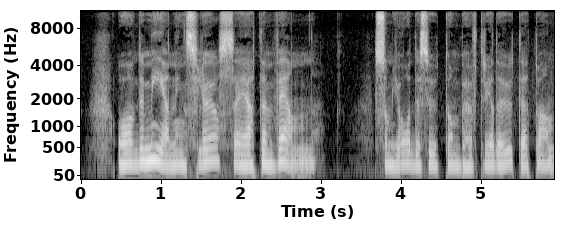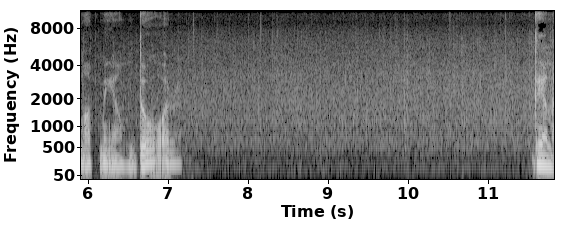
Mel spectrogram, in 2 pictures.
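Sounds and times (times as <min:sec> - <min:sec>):
speech: 0:00.5 - 0:03.0, 0:03.7 - 0:07.3, 0:11.6 - 0:11.8
rain pelting down over a church hill in Gustavsberg on an autumn day: 0:04.2 - 0:11.8.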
